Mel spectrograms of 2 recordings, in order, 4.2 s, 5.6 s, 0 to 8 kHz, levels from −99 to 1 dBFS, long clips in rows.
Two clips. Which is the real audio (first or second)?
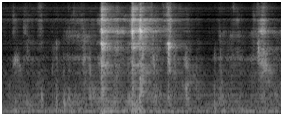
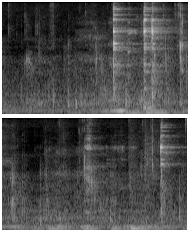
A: second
